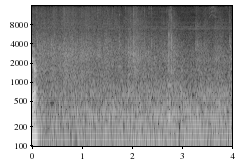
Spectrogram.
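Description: Steady low background hiss with a faint click or two as the metal tip assembly of a butane soldering iron is unscrewed by hand.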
